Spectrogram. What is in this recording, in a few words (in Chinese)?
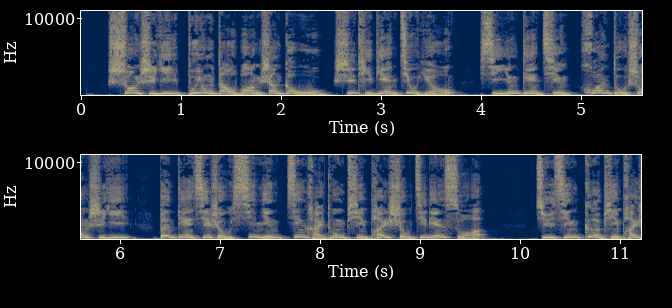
男 促销 手机双11促销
